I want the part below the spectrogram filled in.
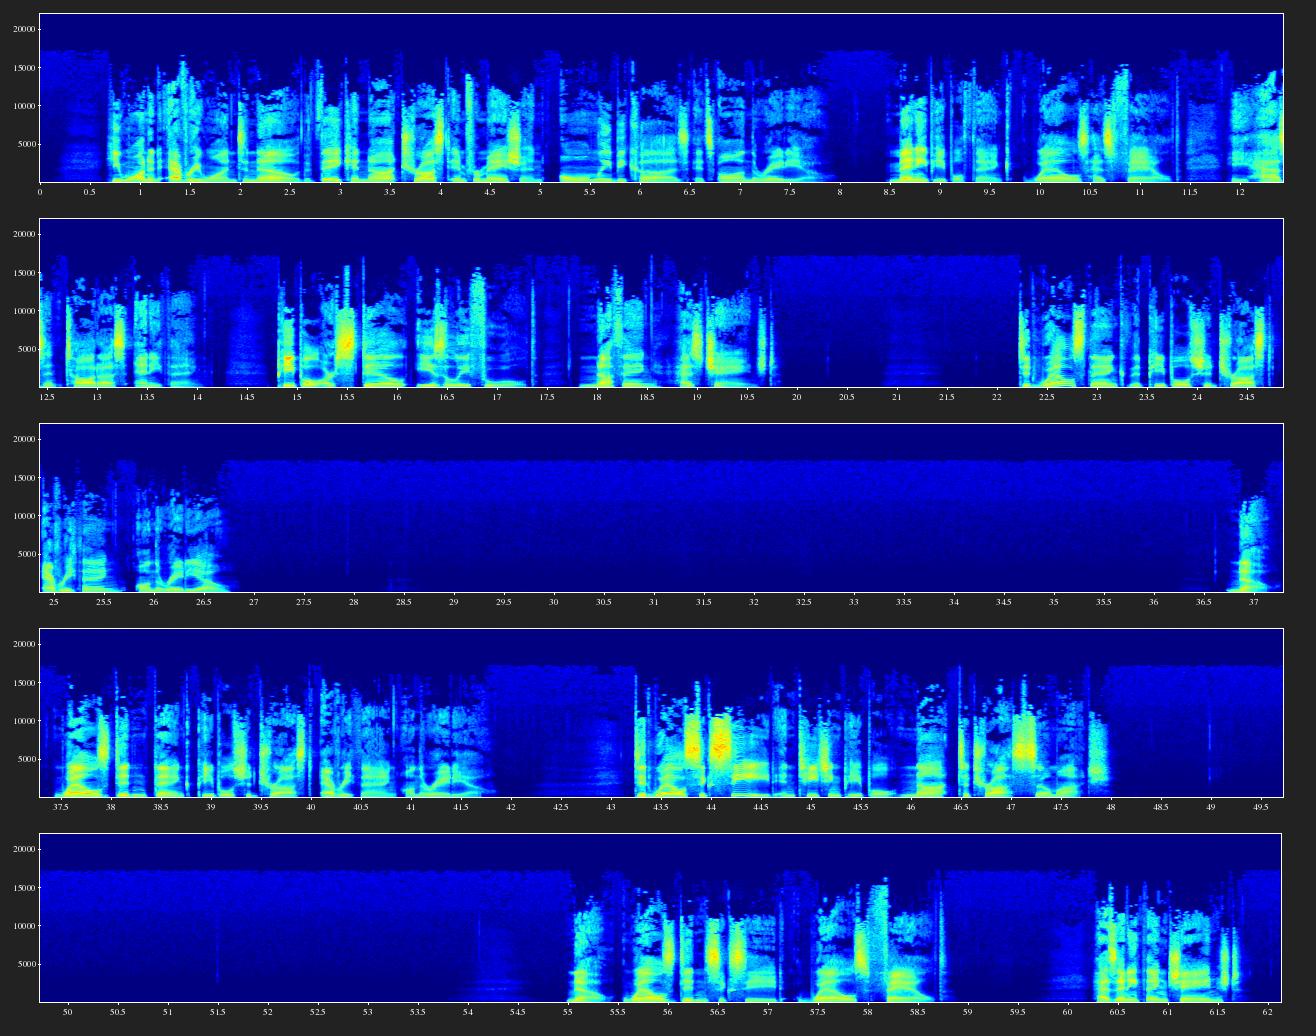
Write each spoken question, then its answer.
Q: Did Welles think that people should trust everything on the radio?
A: No, Welles didn't think people should trust everything on the radio.

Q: Has anything changed?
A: No, nothing has changed.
